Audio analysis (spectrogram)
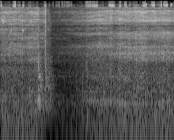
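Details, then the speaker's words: Pulling a vacuum on AC: a steady airy hiss of air escaping, probably at the line fitting, suspected faulty valve or bolt; it dips when the pipe end is closed and the pressure falls. "You can hear the sound is coming out from here. I closed the end of the pipe and the sound's getting okay. The air is coming out, but it's getting lower."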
